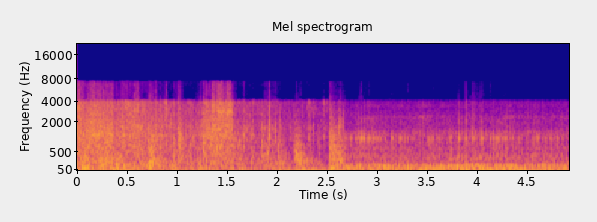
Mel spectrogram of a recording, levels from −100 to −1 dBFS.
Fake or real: real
